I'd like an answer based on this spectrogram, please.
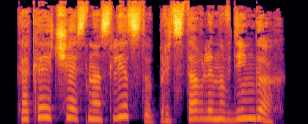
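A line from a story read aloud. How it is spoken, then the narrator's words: Timid question. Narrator (Russian): спросила Порция робко, словно вопрос выходил за рамки приличий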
